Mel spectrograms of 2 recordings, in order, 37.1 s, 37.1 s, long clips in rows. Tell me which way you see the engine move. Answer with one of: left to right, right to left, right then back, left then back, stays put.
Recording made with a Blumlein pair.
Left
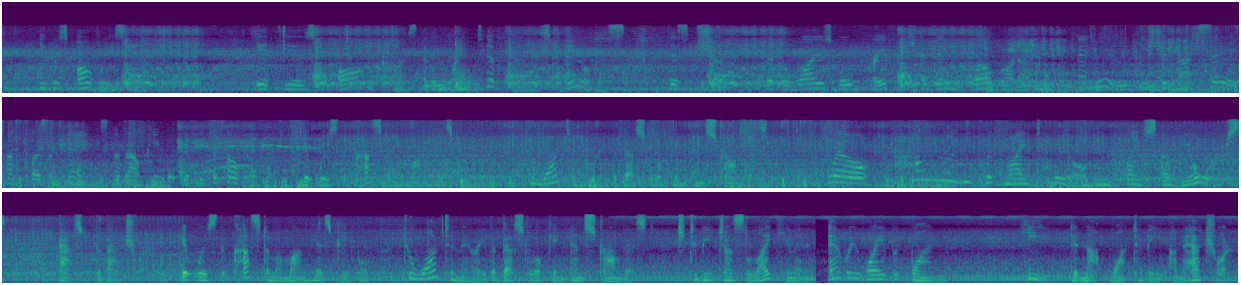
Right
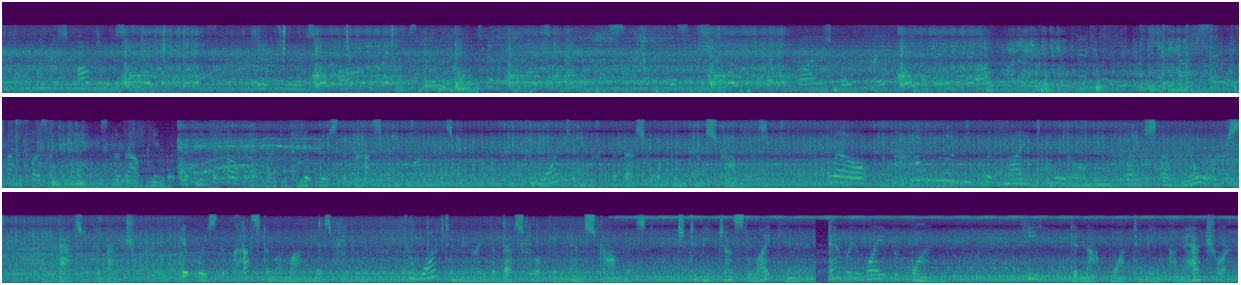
stays put.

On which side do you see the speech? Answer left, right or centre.
centre.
